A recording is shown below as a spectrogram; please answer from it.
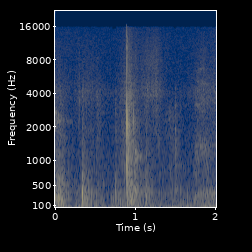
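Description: A single sharp crack about a second in, as a chiropractor's hands thrust down on the back of a patient lying face down: a spinal joint popping under the adjustment.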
